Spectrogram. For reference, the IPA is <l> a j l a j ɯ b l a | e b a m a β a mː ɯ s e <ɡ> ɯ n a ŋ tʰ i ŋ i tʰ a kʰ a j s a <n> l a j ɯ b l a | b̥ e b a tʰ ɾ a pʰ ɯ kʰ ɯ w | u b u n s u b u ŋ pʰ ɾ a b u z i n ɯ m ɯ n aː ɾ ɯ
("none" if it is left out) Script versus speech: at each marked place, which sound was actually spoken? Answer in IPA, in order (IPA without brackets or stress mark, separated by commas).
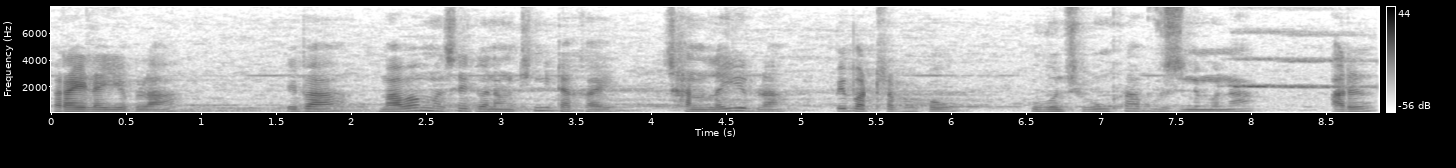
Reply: ɾ, ɡ, n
